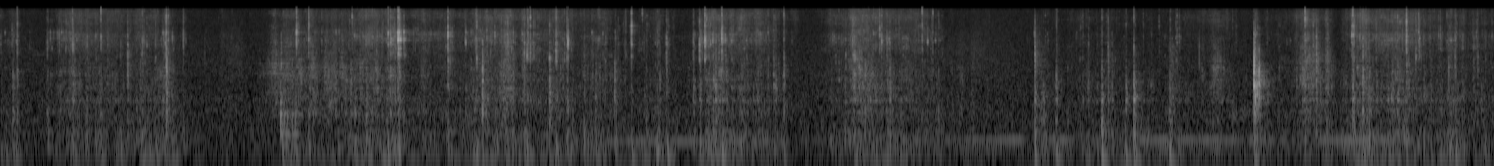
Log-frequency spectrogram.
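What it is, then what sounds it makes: Cardboard jigsaw puzzle pieces being shuffled. Flat hands and long nails rub and spread a large pile of small, thin cardboard jigsaw puzzle pieces across a wooden table. The result is a continuous dry, bright shuffling and rustling, dotted with light clicky taps and scrapes that swell and fade as the pieces slide over one another.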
